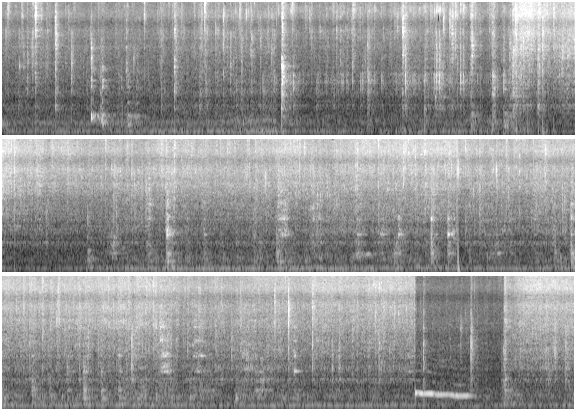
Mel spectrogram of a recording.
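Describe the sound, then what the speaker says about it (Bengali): Chicken and ridge gourd with a little turmeric frying in a pan, a steady close sizzle and hiss with the scrape and clack of a spoon stirring throughout. "এখন জাস্ট একটু নেড়ে মিশিয়ে রান্নাটা করে নিব"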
